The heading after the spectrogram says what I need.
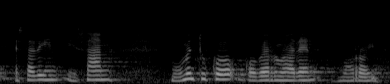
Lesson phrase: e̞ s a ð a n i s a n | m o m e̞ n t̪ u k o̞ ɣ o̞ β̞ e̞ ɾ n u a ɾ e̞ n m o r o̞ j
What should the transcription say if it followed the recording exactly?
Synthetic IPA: e̞ s a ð i n i s a n | m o m e̞ n t̪ u k o̞ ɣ o̞ β̞ e̞ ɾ n u a ɾ e̞ n m o r o̞ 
